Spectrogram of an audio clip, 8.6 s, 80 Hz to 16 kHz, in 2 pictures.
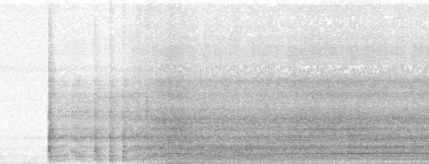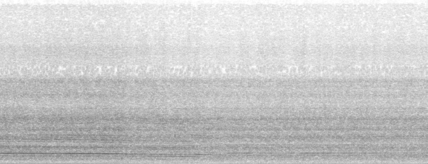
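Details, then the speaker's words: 2004 Chevrolet Blazer started after power steering pump replacement: cranks, catches and settles into steady idle with a faint thin whine from the new pump fading away, expected noisy at first; normal start and idle. "hopefully this pump's quiet it's gonna be noisy at first"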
